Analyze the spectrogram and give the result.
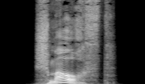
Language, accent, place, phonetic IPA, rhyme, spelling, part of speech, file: German, Germany, Berlin, [ʃmaʊ̯xst], -aʊ̯xst, schmauchst, verb, De-schmauchst.ogg
- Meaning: second-person singular present of schmauchen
